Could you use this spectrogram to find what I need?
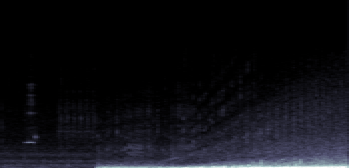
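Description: An aircraft engine starts up and hums, rising in pitch.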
